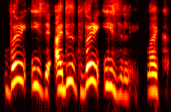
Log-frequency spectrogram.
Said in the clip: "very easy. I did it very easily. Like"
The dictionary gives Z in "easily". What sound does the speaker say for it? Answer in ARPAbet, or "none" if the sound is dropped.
Z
